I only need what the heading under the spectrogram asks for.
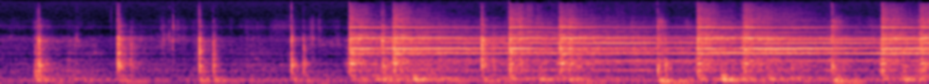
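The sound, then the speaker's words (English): A ship's bell strikes eight bells at midnight on New Year's Eve, the first few strikes sharp, clear, dry and separate, then the rest ringing together in a sustained metallic shimmer. No voices. “Eight bells.”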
